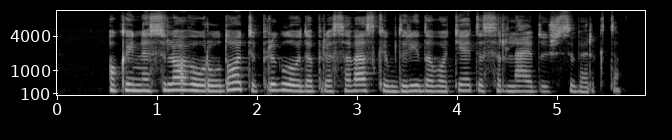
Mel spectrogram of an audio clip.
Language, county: Lithuanian, Utena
